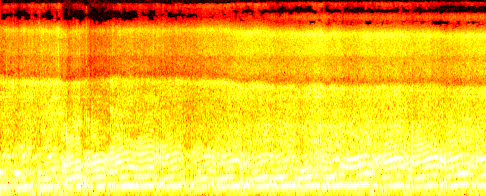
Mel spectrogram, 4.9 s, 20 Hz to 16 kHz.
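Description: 1990 Kawasaki JS550SX stand-up jet ski's two-stroke twin running under way through a Coffman half-pipe exhaust, its pitch wavering up and down a couple of times a second.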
